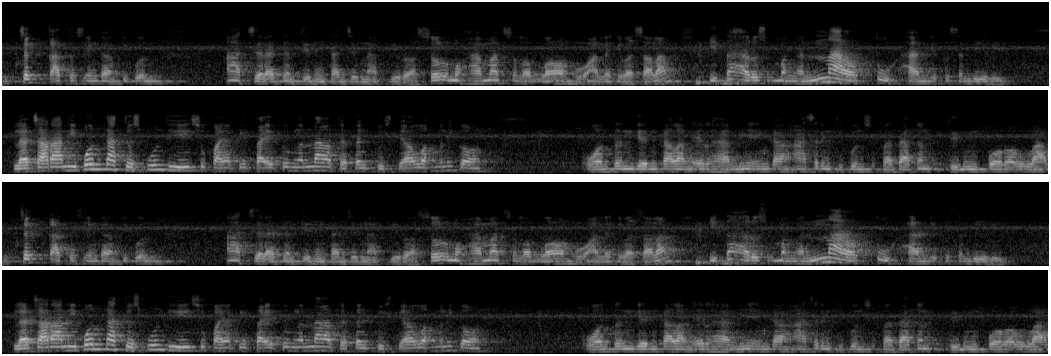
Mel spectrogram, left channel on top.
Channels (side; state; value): both; normal; correlation 0.74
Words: kados ingkang dipun ajaraken dening Kanjeng Nabi Rasul Muhammad sallallahu alaihi wasallam, kita harus mengenal Tuhan itu sendiri. Lah caranipun kados pundi supaya kita itu mengenal dhateng Gusti Allah menika? Wonten nggih kalam ilhami ingkang asring dipun sebataken dening para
